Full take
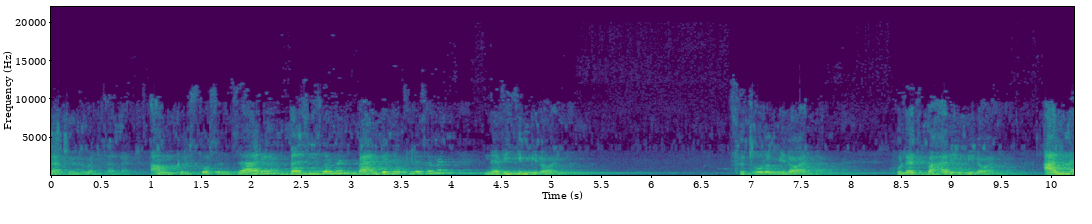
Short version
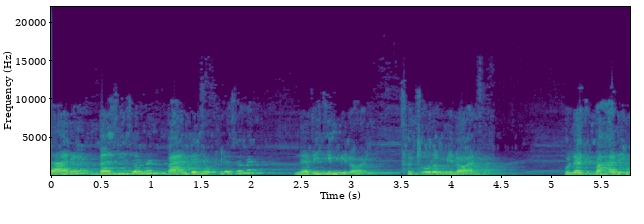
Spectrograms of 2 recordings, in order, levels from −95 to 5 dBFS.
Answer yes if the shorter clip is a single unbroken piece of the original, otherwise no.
no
